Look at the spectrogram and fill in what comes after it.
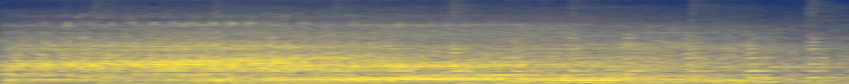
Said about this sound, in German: Skadi Seger wird vom Geräusch des anfahrenden Busses geweckt.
